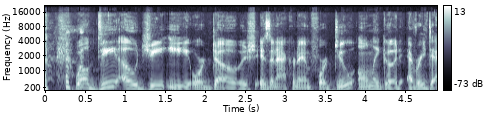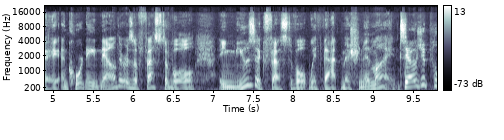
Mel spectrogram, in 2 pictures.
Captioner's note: laughter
